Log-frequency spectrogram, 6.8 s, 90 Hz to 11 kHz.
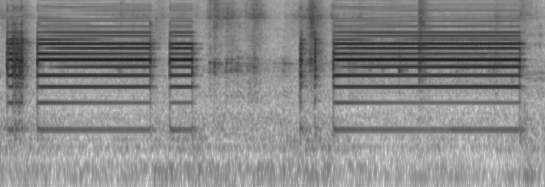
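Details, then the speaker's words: Early Channel Master 8-transistor AM radio made by Sanyo, under repair: audio generator signal injected into the audio amplifier gives a clean, steady buzzy tone in bursts of a second or two with no crackle or distortion. The audio stage works. "nd we'll see if we can inject any sound in and see the audio amplifier is working so I can do this with just an audio source or I can do it with my signal injector"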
